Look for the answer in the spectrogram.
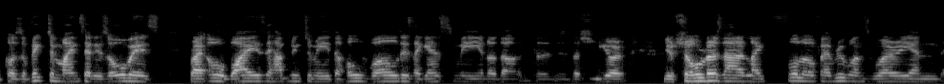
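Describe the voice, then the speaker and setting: Casting: male host with a bright, forceful voice, loose and rambling delivery. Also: a little high, poor audio. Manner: rambling, filler-heavy questions. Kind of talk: interview chat.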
